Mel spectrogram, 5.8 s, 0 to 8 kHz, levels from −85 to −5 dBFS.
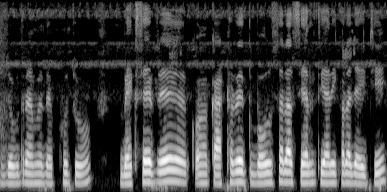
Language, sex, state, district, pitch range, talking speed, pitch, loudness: Odia, male, Odisha, Malkangiri, 145-160 Hz, 145 wpm, 150 Hz, -17 LUFS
